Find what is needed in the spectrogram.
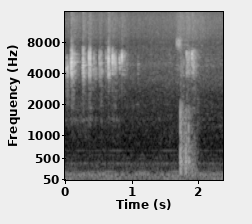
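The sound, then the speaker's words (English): A quick series of light clicking rattles as three dice are shaken in a hand for a game roll, followed by one brief louder clatter as they tumble onto a surface. “Unfortunately, I rolled an 18, which is not a success.”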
